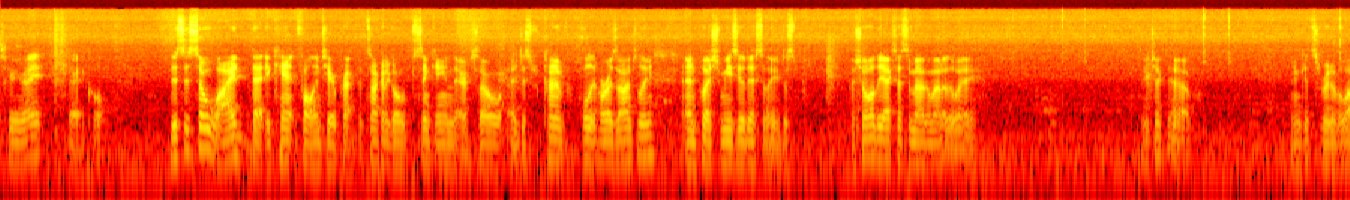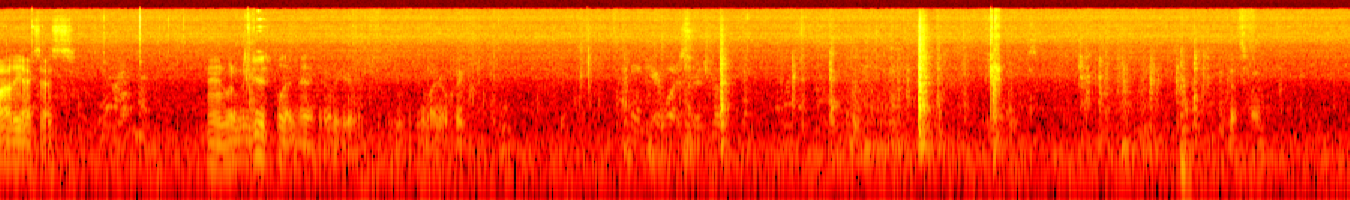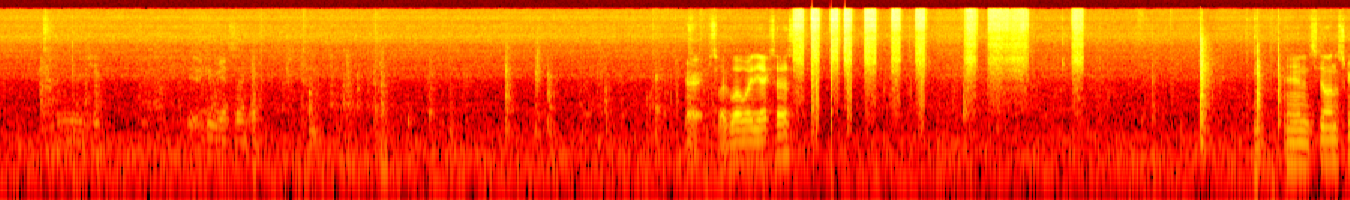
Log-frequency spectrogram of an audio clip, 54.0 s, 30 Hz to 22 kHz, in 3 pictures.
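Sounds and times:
air syringe hissing bursts: 0:46.6 - 0:50.5.

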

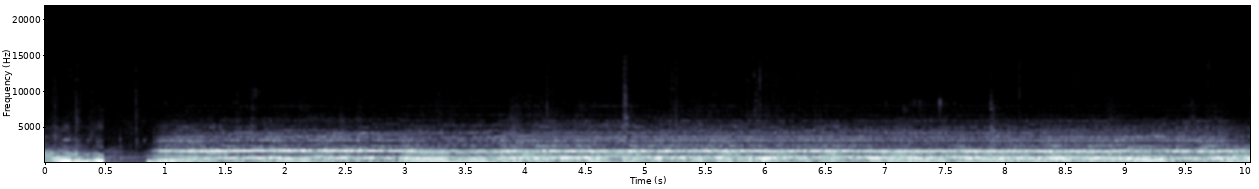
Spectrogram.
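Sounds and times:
man chanting a prayer: 0:00.0 - 0:10.0.

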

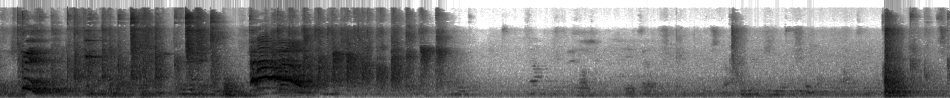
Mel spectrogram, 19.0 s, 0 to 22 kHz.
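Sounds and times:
person shouting: 0:05.0 - 0:06.1.

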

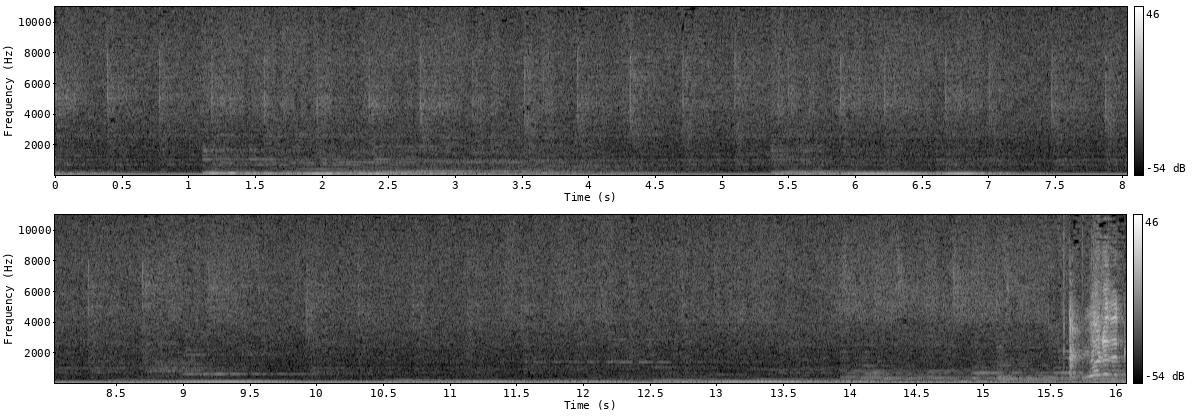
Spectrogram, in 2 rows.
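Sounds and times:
low bass notes: 0:00.0 - 0:16.0
band playing instrumental: 0:14.0 - 0:16.0.

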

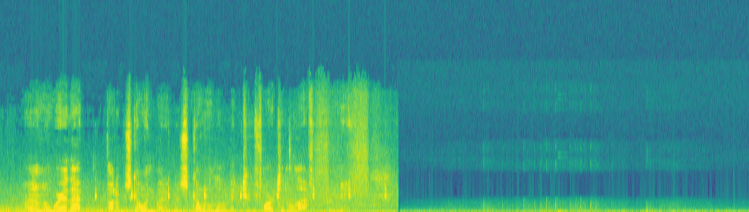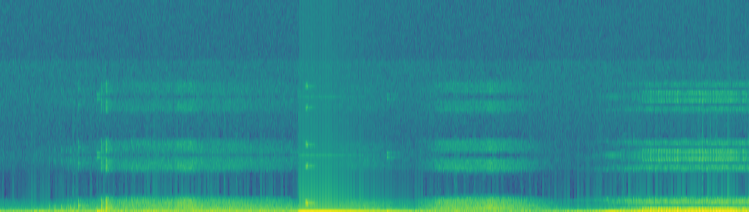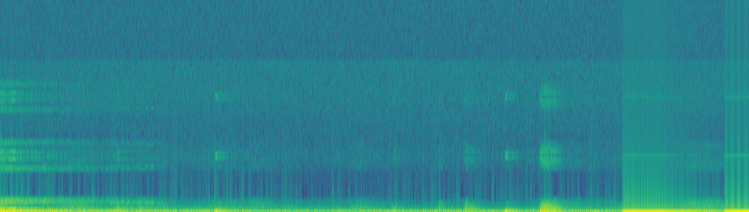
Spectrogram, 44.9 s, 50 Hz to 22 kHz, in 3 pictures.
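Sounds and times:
steady hum: 0:00.0 - 0:44.9.

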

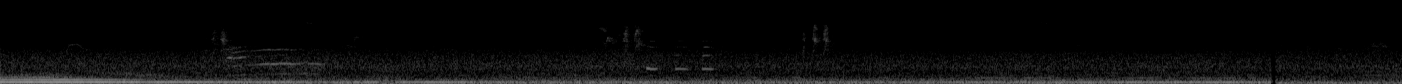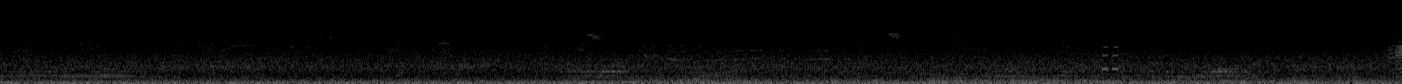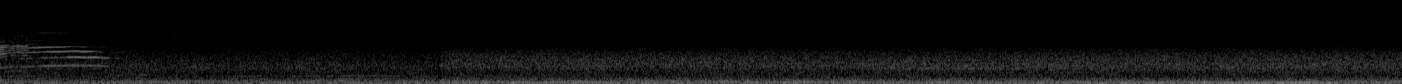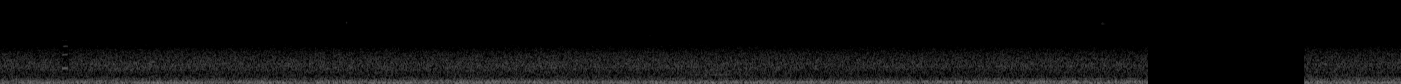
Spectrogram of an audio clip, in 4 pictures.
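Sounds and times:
faint low rumble: 0:00.0 - 0:27.5
cat meowing: 0:02.1 - 0:03.3, 0:27.9 - 0:29.3.

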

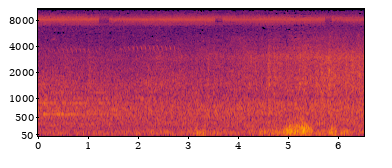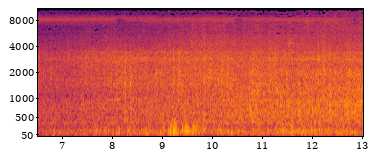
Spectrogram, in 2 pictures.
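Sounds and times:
train wheels on rails: 0:00.0 - 0:13.0.

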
